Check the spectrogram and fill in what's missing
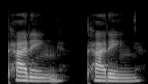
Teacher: that G on the end of the ing is not usually pronounced. In certain areas of the country, it might be, but typically don't pronounce the G on the ing.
